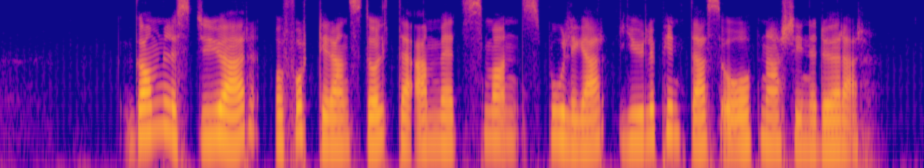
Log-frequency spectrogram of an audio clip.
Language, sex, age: Norwegian, female, 20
